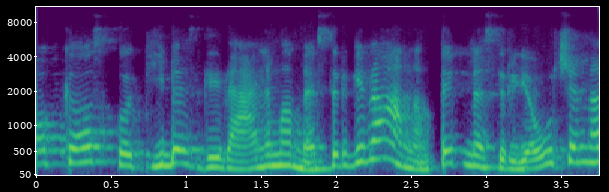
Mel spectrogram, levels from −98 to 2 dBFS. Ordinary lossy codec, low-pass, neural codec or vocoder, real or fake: Opus, 32 kbps; 7.2 kHz; codec, 16 kHz, 8 kbps, FreqCodec, larger model; fake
